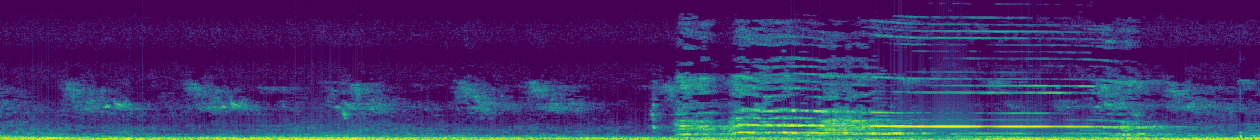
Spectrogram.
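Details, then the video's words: A red rooster gives one long, harsh crow lasting over two seconds; faint high chirps from small birds come before it, over a steady low rumble. "الديك الاحمر وأخر صياح عندو"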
